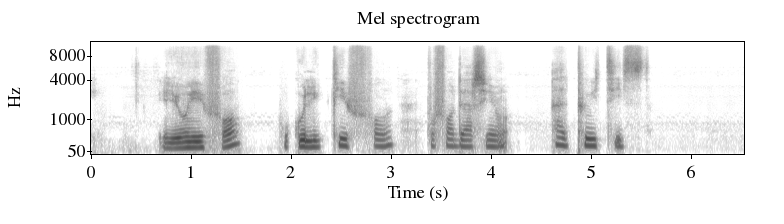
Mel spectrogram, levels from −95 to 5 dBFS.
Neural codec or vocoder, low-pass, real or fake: codec, 16 kHz in and 24 kHz out, 0.6 kbps, FocalCodec, streaming, 4096 codes; 10.8 kHz; fake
